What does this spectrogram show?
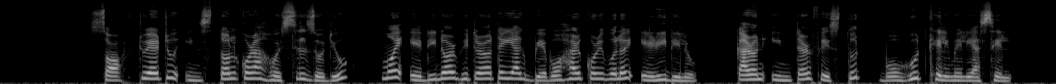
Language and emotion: Assamese, disgusted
